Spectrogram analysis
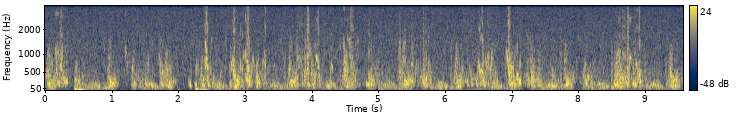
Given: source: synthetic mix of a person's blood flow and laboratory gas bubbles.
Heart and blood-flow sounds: Doppler ultrasound of blood flow; precordium
0.02-0.37 s: bubbles
1.00-1.11 s: bubbles
1.19-1.28 s: bubbles
1.45-1.57 s: bubbles
1.69-1.93 s: bubbles
2.13-2.33 s: bubbles
2.38-2.58 s: bubbles
2.76-3.34 s: bubbles
3.75-4.18 s: bubbles
4.26-4.34 s: bubbles
4.44-4.72 s: bubbles
4.79-4.94 s: bubbles
5.27-5.79 s: bubbles
6.30-6.82 s: bubbles
6.89-7.17 s: bubbles
7.19-7.46 s: bubbles
7.64-7.74 s: bubbles
8.11-8.38 s: bubbles
8.52-9.02 s: bubbles
9.50-9.58 s: bubbles
From the record:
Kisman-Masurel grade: 243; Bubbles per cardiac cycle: several, 3 to 8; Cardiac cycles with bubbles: 100%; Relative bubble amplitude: loud (0.450 to 0.775); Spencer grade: 3 (all of the cardiac periods contain showers or single bubble signals, but not dominating or overriding the cardiac motion signals); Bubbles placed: anywhere in the cardiac cycle

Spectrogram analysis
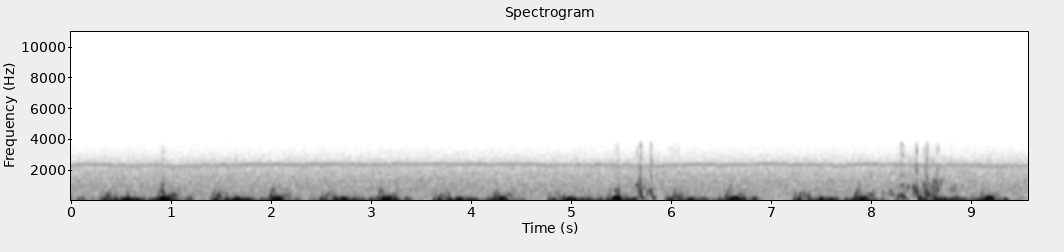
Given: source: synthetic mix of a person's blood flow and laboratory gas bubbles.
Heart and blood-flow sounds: Doppler ultrasound of blood flow; precordium
5.63-5.89 s: bubbles
6.00-6.20 s: bubbles
8.10-8.93 s: bubbles
From the record:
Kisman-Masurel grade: 222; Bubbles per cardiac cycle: several, 3 to 8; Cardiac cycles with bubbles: 10 to 50%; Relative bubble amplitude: moderate (0.250 to 0.450); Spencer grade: 2 (many but less than half of the cardiac periods contain bubble signals, singularly or in groups); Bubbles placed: only in the low amplitude regions of the cardiac cycle

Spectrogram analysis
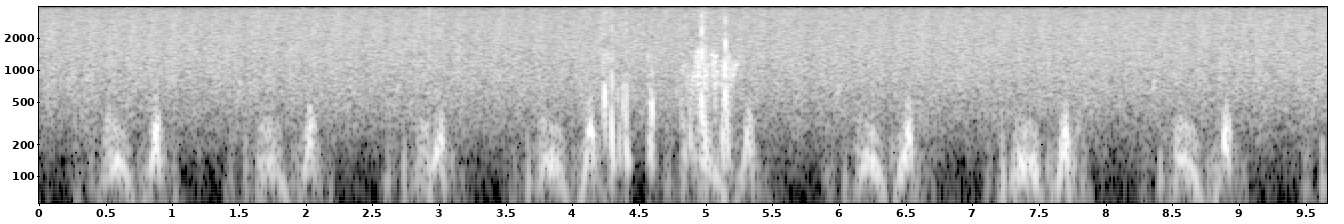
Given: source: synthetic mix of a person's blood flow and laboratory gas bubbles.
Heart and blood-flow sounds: Doppler ultrasound of blood flow; precordium
4.21-4.46 s: bubbles
4.55-4.64 s: bubbles
4.80-5.26 s: bubbles
From the record:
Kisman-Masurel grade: 213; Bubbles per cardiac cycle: several, 3 to 8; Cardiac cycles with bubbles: 1 to 10%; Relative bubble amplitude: loud (0.450 to 0.775); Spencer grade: 1 (occasional bubble signal discernible with the cardiac motion signal, with majority of cardiac periods free of bubbles); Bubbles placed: only in the low amplitude regions of the cardiac cycle

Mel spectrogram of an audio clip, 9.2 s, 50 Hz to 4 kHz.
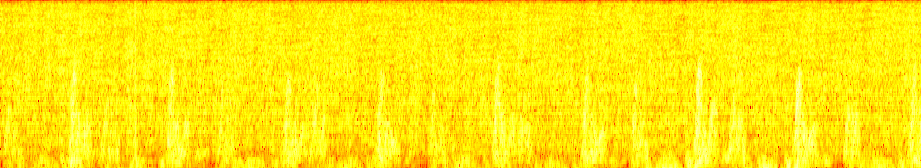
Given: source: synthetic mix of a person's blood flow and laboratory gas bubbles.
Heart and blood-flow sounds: Doppler ultrasound of blood flow; precordium
0.80-0.89 s: bubbles
1.31-1.40 s: bubbles
From the record:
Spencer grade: 1 (occasional bubble signal discernible with the cardiac motion signal, with majority of cardiac periods free of bubbles); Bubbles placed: only in the low amplitude regions of the cardiac cycle

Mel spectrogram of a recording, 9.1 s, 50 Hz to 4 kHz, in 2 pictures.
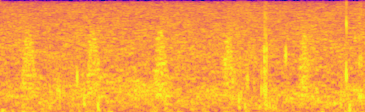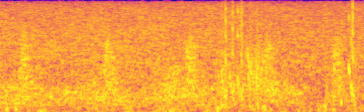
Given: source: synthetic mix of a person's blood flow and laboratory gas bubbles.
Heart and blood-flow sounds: Doppler ultrasound of blood flow; subclavian vein
0.56-0.77 s: bubbles
0.94-1.10 s: bubbles
2.94-3.50 s: bubbles
3.54-3.62 s: bubbles
4.22-4.39 s: bubbles
4.46-4.63 s: bubbles
7.07-7.13 s: bubbles
7.21-7.87 s: bubbles
8.61-8.78 s: bubbles
8.80-8.88 s: bubbles
8.90-9.06 s: bubbles
From the record:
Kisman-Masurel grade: 232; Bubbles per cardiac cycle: several, 3 to 8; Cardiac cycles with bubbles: 50 to 99%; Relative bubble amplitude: moderate (0.250 to 0.450); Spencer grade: 3 (all of the cardiac periods contain showers or single bubble signals, but not dominating or overriding the cardiac motion signals); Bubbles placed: anywhere in the cardiac cycle

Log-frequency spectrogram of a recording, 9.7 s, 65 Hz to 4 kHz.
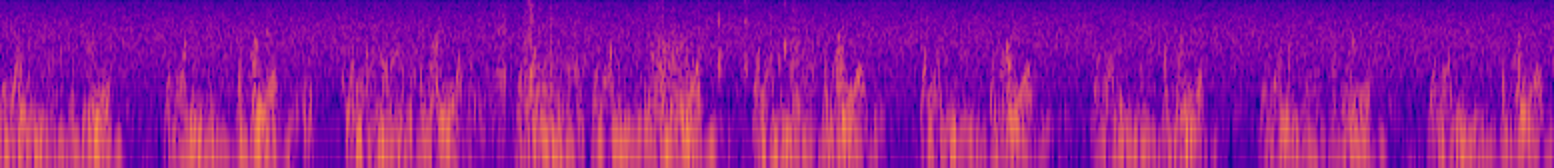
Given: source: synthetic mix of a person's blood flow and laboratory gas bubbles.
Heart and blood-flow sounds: Doppler ultrasound of blood flow; precordium
1.65-1.73 s: bubbles
1.81-1.98 s: bubbles
2.11-2.61 s: bubbles
2.91-3.17 s: bubbles
3.24-3.70 s: bubbles
3.95-4.41 s: bubbles
4.47-4.54 s: bubbles
4.64-4.69 s: bubbles
4.83-5.12 s: bubbles
From the record:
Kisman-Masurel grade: 221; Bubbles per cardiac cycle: several, 3 to 8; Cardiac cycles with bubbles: 10 to 50%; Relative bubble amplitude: barely perceptible (0.100 to 0.250); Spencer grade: 2 (many but less than half of the cardiac periods contain bubble signals, singularly or in groups); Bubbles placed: only in the low amplitude regions of the cardiac cycle

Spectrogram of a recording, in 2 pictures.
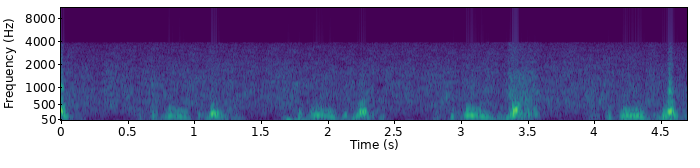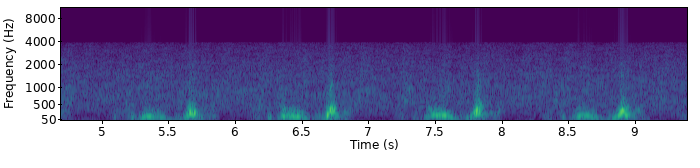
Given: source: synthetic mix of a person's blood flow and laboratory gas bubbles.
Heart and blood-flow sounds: Doppler ultrasound of blood flow; precordium
3.35-3.60 s: bubbles
From the record:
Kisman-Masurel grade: 113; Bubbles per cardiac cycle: 1 to 2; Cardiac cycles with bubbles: 1 to 10%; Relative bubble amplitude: loud (0.450 to 0.775); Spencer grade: 1 (occasional bubble signal discernible with the cardiac motion signal, with majority of cardiac periods free of bubbles); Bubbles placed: anywhere in the cardiac cycle

